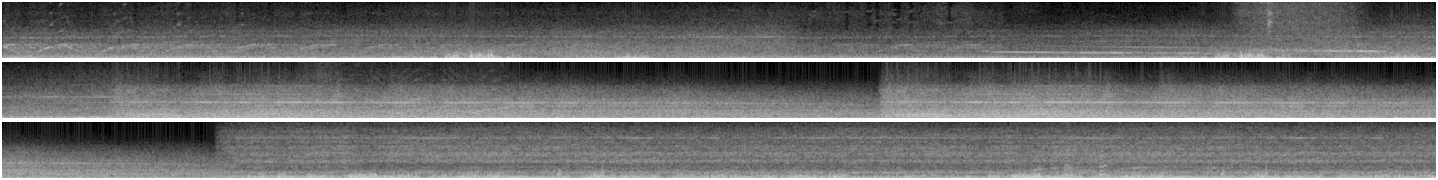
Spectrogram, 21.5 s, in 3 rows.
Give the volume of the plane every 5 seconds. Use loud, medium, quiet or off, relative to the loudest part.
medium, loud, loud, loud, loud.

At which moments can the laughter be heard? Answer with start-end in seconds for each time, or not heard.
19.4-19.9.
